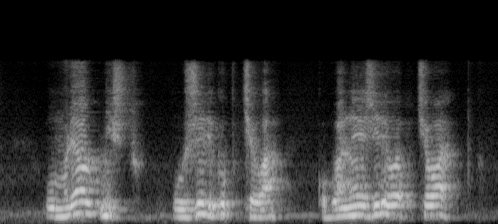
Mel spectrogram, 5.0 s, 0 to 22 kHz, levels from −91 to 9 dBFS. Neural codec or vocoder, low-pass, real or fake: codec, 16 kHz, 0.9 kbps, LongCat-Audio-Codec; 7.2 kHz; fake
